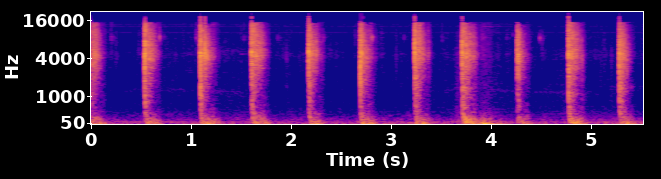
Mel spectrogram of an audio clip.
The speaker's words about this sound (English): You can hear that. Mm-hmm. You can hear the slapping. Right. Not the thudding, the slapping.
